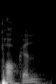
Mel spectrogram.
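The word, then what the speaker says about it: Pokkén: poke Pock and tournament I'm told it's pronounced pocken I suppose it makes sense um but if you pronounce it pokon I won't hate you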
